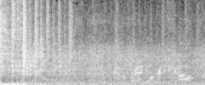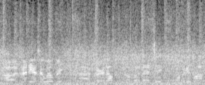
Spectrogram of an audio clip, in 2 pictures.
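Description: Music with a beat at first. After about a second and a half it gives way to the steady drone of a small jump plane's engine heard inside the cabin, with voices over it.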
